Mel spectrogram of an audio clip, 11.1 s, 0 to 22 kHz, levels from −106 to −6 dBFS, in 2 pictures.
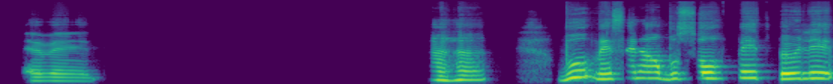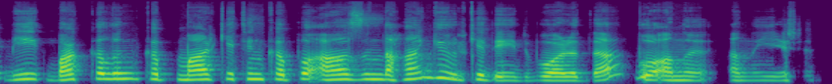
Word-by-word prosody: Evet. 165 Hz, -2 st, -11 dB, 2.2 s
Hı 205 Hz, -, -3 dB
hı. 205 Hz, +2 st, -3 dB, 0.5 s
Bu 330 Hz, +3 st, +2 dB
mesela 280 Hz, +1 st, -1 dB
bu 260 Hz, -, -1 dB
sohbet 280 Hz, +2 st, +1 dB
böyle 265 Hz, -1 st, +4 dB
bir 245 Hz, +2 st, -2 dB
bakkalın 255 Hz, +6 st, +2 dB
kapı 245 Hz, -3 st, -4 dB
marketin 235 Hz, +3 st, +1 dB
kapı 240 Hz, +1 st, 0 dB
ağzında 225 Hz, 0 st, +1 dB
hangi 305 Hz, +6 st, 0 dB
ülkedeydi 190 Hz, -8 st, -3 dB
bu 185 Hz, -1 st, +1 dB
arada? 180 Hz, -, 0 dB
Bu 205 Hz, -, +3 dB
anı 190 Hz, -2 st, -2 dB
anıyı 185 Hz, 0 st, -11 dB
yaşa 185 Hz, +2 st, -15 dB
235 Hz, 120 wpm, -23 LUFS, 195-260 Hz, 2.2 s, böyle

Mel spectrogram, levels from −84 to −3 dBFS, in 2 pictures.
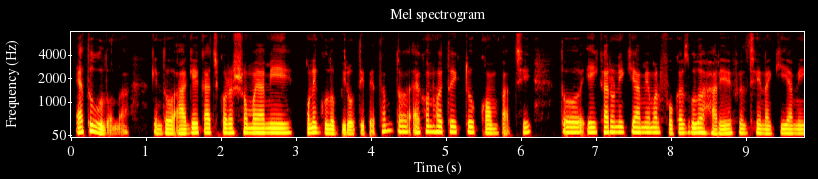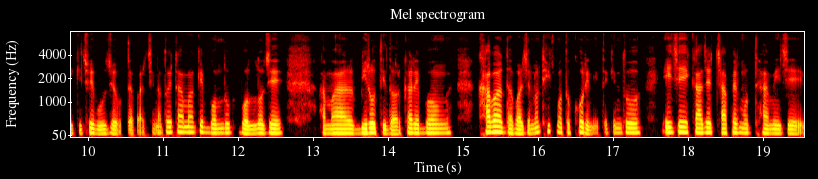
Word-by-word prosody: এতগুলো 150 Hz, -, +2 dB
না। -, -, -9 dB, 0.4 s
কিন্তু 110 Hz, +3 st, -1 dB, 0.2 s
আগে 115 Hz, +4 st, +2 dB
কাজ 130 Hz, 0 st, +2 dB
করার 130 Hz, 0 st, +2 dB
সময় 130 Hz, 0 st, +3 dB
আমি 130 Hz, 0 st, +3 dB, 0.4 s
অনেক 140 Hz, +2 st, +3 dB
গুলো 120 Hz, -2 st, +3 dB
বিরতি 110 Hz, 0 st, 0 dB
পেতাম। 175 Hz, +1 st, -4 dB
তো 160 Hz, -, +1 dB, 0.2 s
এখন 160 Hz, +3 st, -1 dB
হয়তো 155 Hz, 0 st, 0 dB
একটু 150 Hz, -, -1 dB, 0.2 s
কম 120 Hz, -1 st, +2 dB
পাচ্ছি। 135 Hz, -, -6 dB, 0.5 s
তো -, -, +2 dB, 0.3 s
এই 140 Hz, -, 0 dB
কারণে 150 Hz, 0 st, +2 dB
কি -, -, -3 dB
আমি 140 Hz, 0 st, 0 dB
আমার 140 Hz, 0 st, -1 dB
ফোকাস 125 Hz, +2 st, -1 dB
গুলো 135 Hz, +1 st, +4 dB
হারিয়ে 115 Hz, -1 st, 0 dB
ফেলছি 120 Hz, -1 st, -5 dB
নাকি? 115 Hz, +2 st, -4 dB
আমি 115 Hz, 0 st, -2 dB
কিছুই 125 Hz, +3 st, -1 dB
বুঝে 110 Hz, +1 st, -1 dB
উঠতে -, -, -6 dB
পারছি -, -, -10 dB
না। -, -, -4 dB
তো -, -, -4 dB
এটা 150 Hz, -, -5 dB
আমাকে 150 Hz, 0 st, 0 dB
বন্দুক 130 Hz, +1 st, 0 dB
বললো 115 Hz, +2 st, +3 dB
যে, 125 Hz, -, +6 dB, 0.6 s
"আমার 120 Hz, +1 st, +3 dB, 0.2 s
বিরতি 125 Hz, -2 st, +5 dB
দরকার, 105 Hz, +5 st, 0 dB
এবং 125 Hz, 0 st, +2 dB, 0.6 s
খাবার-দাবার 145 Hz, -7 st, +5 dB
যেন 115 Hz, +3 st, -1 dB
ঠিকমত 160 Hz, -6 st, -5 dB
করে 145 Hz, -6 st, +3 dB
নিতে।" 65 Hz, -, -12 dB
কিন্তু 130 Hz, +1 st, -1 dB, 0.5 s
এই 140 Hz, -, +5 dB
যে 150 Hz, -, +5 dB, 0.2 s
কাজের 130 Hz, +1 st, +3 dB
চাপের 130 Hz, +1 st, +1 dB
মধ্যে 125 Hz, 0 st, -6 dB
আমি 115 Hz, 0 st, 0 dB
যে 115 Hz, -, +1 dB
130 Hz, 180 wpm, -23 LUFS, 115-140 Hz, 0.6 s, যে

